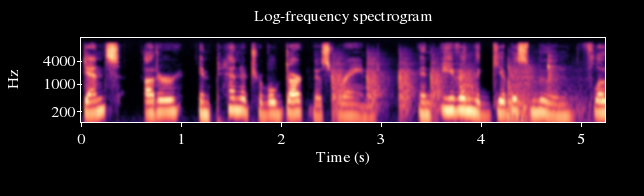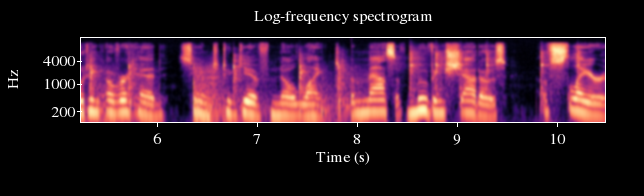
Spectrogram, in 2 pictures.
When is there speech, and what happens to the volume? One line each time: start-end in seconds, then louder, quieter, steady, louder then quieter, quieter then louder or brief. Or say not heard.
0.0-10.4 steady.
